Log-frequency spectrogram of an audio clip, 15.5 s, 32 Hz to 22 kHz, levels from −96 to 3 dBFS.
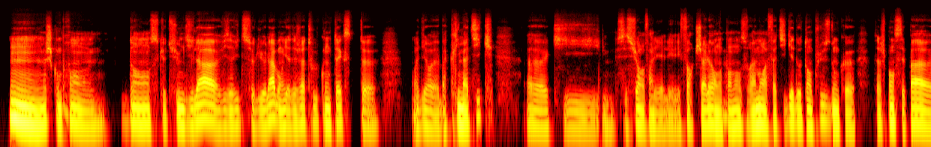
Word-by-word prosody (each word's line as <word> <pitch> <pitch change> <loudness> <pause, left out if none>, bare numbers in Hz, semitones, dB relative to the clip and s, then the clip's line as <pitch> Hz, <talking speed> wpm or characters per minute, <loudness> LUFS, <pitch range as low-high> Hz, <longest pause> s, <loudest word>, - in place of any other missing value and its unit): Mmh, 95 -7 +8
je 90 - 0
comprends, 95 0 0
mmh 80 -1 -3 0.4
dans 95 -1 +1
ce - - -6
que 95 - -7
tu 90 +1 -4
me 90 - +5
dis 90 +1 -1
là, 110 0 +6
vis-à-vis 85 +1 -3
de - - -16
ce - - -5
lieu 85 +1 -2
là 115 +3 +4
bon 95 -5 0
il 85 - +1
y - - -1
a - - -3
déjà 85 +3 -1
tout 90 - -11
le - - -5
contexte, 90 0 -2
heu, 85 - -2 0.6
on - - -8
va 80 - -2
dire, 85 -1 -2
heu, 75 -1 -3
bah, 75 +1 -6
climatique. 95 +9 0 0.6
Heu, 80 -3 -2
qui 75 -2 -8 0.3
c'est - - -8
sûr 90 -2 0
enfin 75 -2 -3
les 70 -1 -5
les - - -7
les - - -7
fortes - - -6
chaleurs 90 +1 +2
ont 80 -2 +1
tendance 80 0 -1
vraiment 85 +2 +3
à - - -2
fatiguer 85 +3 -3
d'autant 85 -1 0
plus 100 +3 -6
donc 85 -3 -1
heu, 75 -2 -2 0.4
ça 90 - -2
je 85 - -9
pense 95 -2 +1
c'est 80 - -5
pas, 90 0 +5
85 Hz, 215 wpm, -25 LUFS, 80-90 Hz, 0.6 s, Mmh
